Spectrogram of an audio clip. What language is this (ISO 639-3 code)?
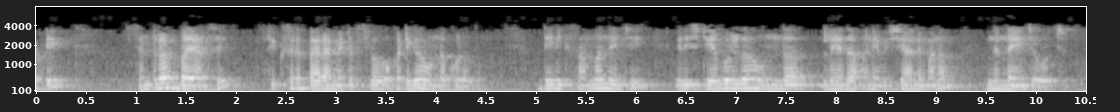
tel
